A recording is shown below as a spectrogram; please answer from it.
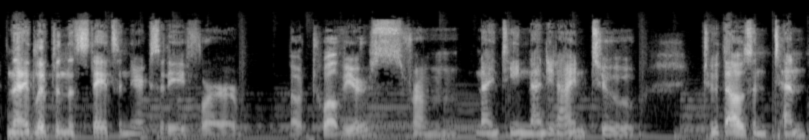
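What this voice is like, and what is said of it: Mixed Indian and American accent. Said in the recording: “that's where you get your accent from ... that's where I get my weird accent from”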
